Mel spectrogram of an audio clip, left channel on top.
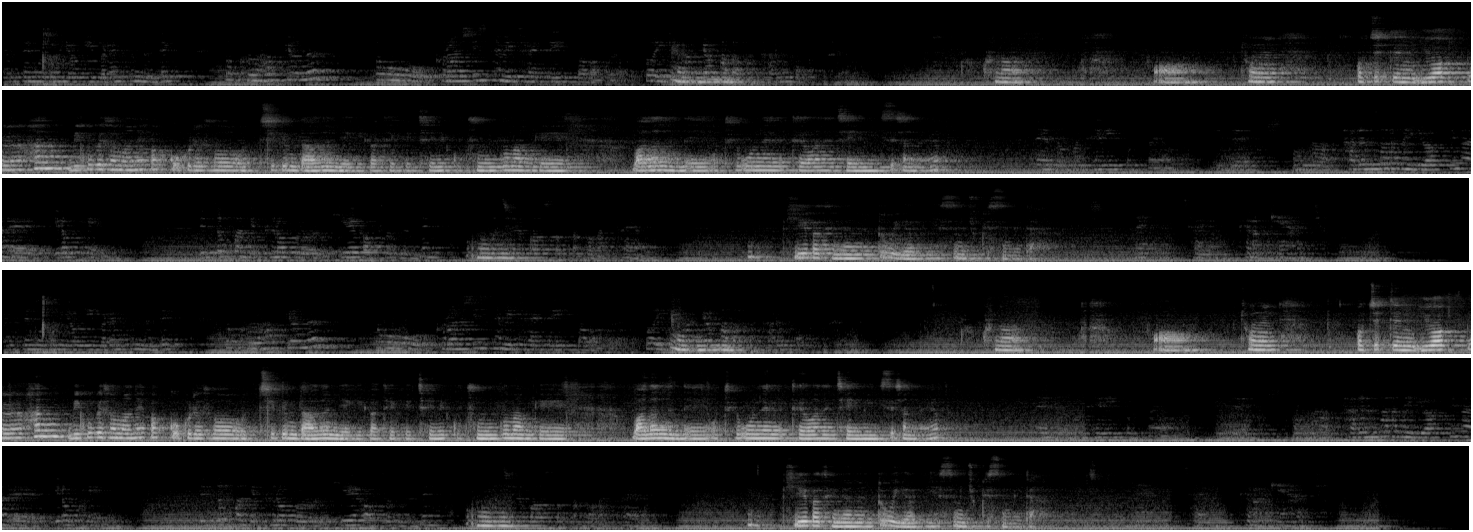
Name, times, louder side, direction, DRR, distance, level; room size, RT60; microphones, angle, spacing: voice 1, 0.0-1.7 2.2-3.2 3.7-8.0 8.2-8.5 25.0-25.9 26.1-26.5 26.8-30.5 31.3-33.7 34.1-35.8 40.6-41.0 41.2-42.6, left 1 dB, 40° left, 2.5 m, -44 dB
voice 2, 6.7-7.3 9.1-25.5 26.9-27.2 30.9-31.4 34.0-34.5 35.8-35.9 36.2-41.0 41.3-41.6 42.8-43.2, right 4 dB, 70° right, 0.5 m, -25 dB
8.2 x 5.0 x 6.2 m
head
